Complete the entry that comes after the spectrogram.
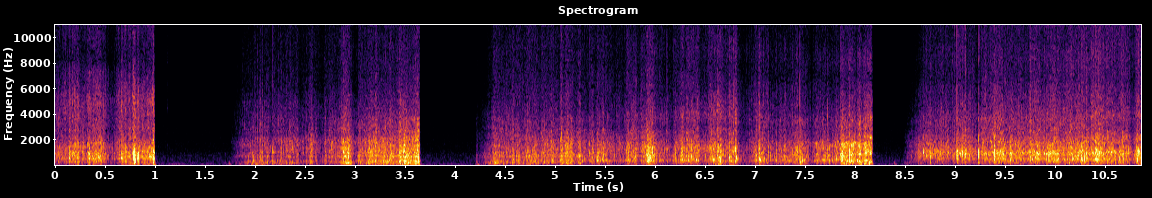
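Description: A foam microphone windscreen is brushed quickly with the hard bristles of a wooden clothes brush. The result is a dense, scratchy, crackling rustle that sounds close-up and mid-range. It comes in four stretches separated by brief silent pauses.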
